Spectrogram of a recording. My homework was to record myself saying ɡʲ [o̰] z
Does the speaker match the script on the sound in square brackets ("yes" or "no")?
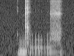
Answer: yes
